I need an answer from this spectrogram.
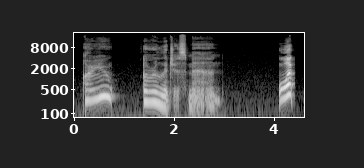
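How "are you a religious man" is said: hushed, whispered murmur, barely above a whisper. A vampire pauses and asks a question, murmuring. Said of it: "he murmured".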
